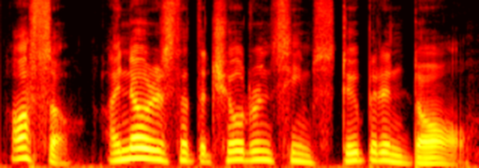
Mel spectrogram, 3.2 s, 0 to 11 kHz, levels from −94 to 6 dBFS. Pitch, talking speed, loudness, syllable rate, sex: 145 Hz, 190 wpm, -17 LUFS, 5.1 syllables/s, male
